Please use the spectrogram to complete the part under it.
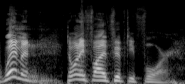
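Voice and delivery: loud, high announcement; reading out results. Retold or imitated. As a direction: announce the category like a boss reading scores. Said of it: "starts reading".

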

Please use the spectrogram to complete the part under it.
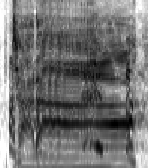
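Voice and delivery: high, laughing magician's ta-da; showman's reveal. Acted. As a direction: draw out the mock-triumphant reveal. Repeats the mock magic reveal.

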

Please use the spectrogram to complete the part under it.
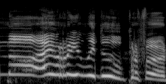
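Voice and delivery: high little character voice, laughing; little Italian guy pleading; tiny squeaky voice. Acted. Tiny voice refusing.

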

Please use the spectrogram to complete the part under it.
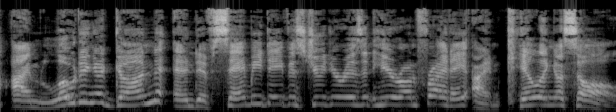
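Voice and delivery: hammed-up, high-pitched zeal; over-committed mock threat. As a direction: declare it with absurd total commitment. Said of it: "That's the level of commitment".

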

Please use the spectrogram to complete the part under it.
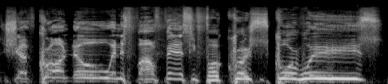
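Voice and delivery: high shouting wrestling heel voice; wrestling promo. Pretend. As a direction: roar it like a ring announcer hyping a fight. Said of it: "I need you to make a wrestling promo now".

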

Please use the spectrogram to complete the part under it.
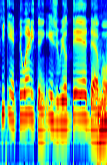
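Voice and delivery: sarcastic bully. Retold or imitated. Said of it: "smart and sarcastic with it".

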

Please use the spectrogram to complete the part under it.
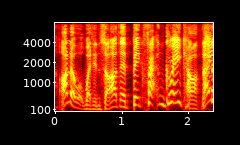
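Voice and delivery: lightly mocking know-it-all; a hint of a clueless American. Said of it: "walking around going".

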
